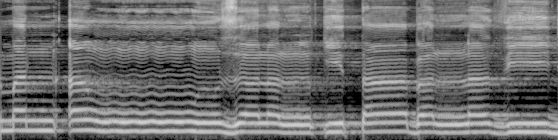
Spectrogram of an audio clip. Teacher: maka nun sukun dibaca jelas tanpa mendengung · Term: Idhar halq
